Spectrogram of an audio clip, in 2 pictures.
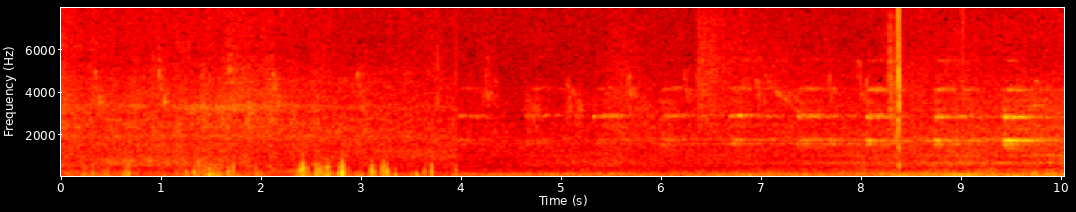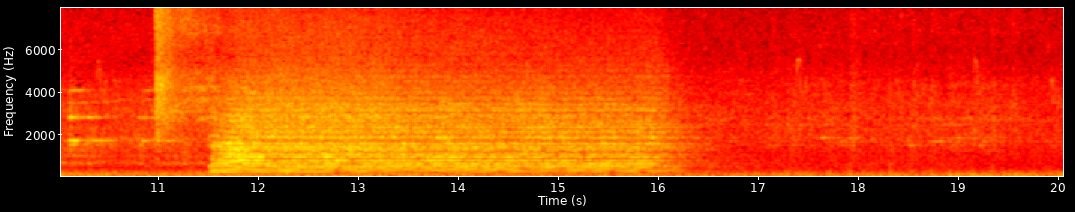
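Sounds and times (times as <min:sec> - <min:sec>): train rumble: 0:00.0 - 0:20.0
locomotive air horn: 0:11.0 - 0:16.6.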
